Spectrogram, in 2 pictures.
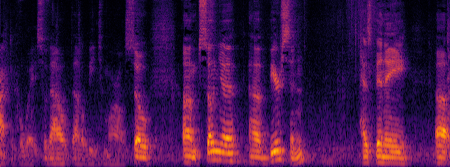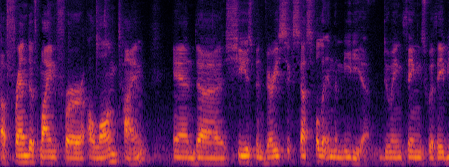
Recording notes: This episode is from Lionshare, recorded at the National Disciple Making Forum.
